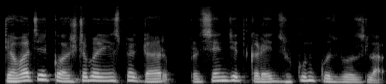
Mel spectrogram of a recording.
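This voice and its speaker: Mellow male storyteller, dry sound. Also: mid-range voice, a little fast, no room sound. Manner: steady, dramatic storytelling. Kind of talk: dramatic Marathi story narration.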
